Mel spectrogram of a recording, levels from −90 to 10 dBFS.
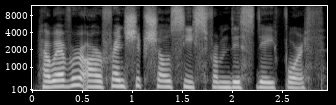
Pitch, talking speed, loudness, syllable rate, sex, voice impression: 220 Hz, 180 wpm, -17 LUFS, 4.5 syllables/s, female, very feminine, slightly young, slightly adult-like, very thin, tensed, powerful, bright, slightly soft, clear, very fluent, very cute, intellectual, very refreshing, sincere, slightly calm, very friendly, very reassuring, very unique, elegant, slightly wild, slightly sweet, very lively, slightly kind, slightly intense, slightly modest, light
